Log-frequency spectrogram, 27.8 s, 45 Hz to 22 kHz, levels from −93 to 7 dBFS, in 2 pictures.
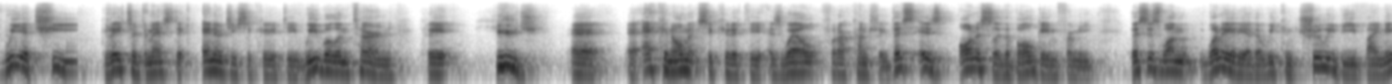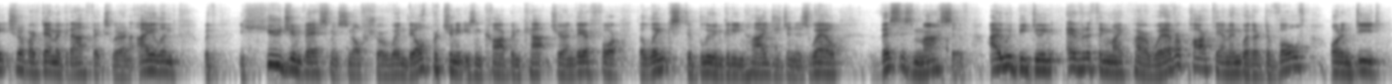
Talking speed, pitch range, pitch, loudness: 190 wpm, 100-135 Hz, 115 Hz, -23 LUFS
